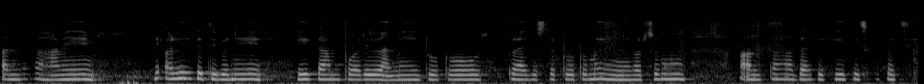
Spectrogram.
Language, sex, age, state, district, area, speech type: Nepali, female, 30-45, West Bengal, Jalpaiguri, rural, spontaneous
